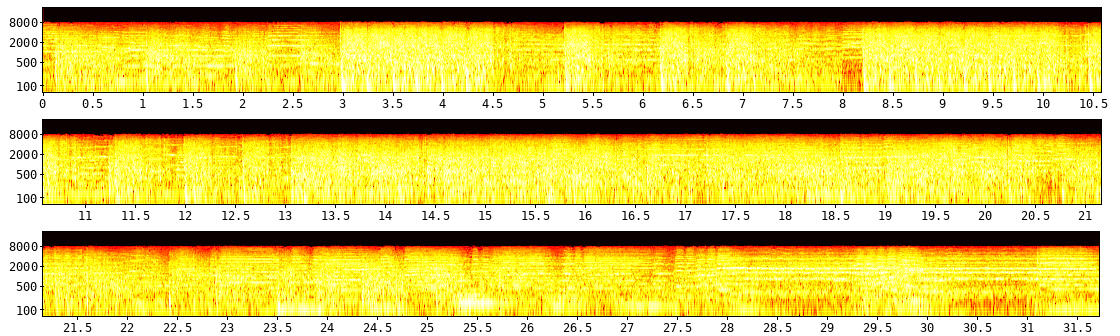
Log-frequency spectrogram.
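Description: Dramatic orchestral film score with gunfire and explosions mixed in, the sharpest and loudest hits in the first third. Near the end the battle noise falls away and the music thins to held notes.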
